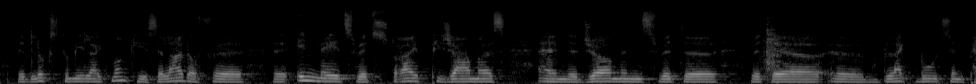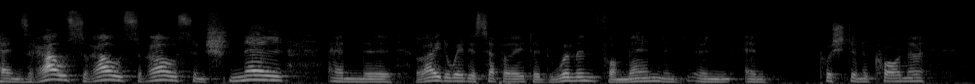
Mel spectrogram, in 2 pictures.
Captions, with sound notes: it looks to me like monkeys, a lot of the inmates, with striped pajamas and the Germans with the-- with their black boots and pens. [SPEAKING GERMAN] And right away, they separated women from men and-- and-- and pushed in a corner.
